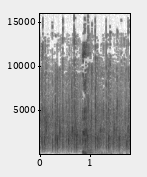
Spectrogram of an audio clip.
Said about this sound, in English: Why don't you give me a big round of applause on the front row here.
